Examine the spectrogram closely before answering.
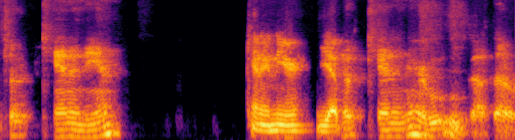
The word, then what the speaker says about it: Cannonier: Cannonier, yep.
